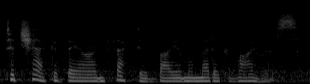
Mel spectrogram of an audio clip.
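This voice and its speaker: A woman voicing a composed adult female defense officer in a game, speaking in a measured, formal way over game music. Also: sits low, fairly even intonation, noisy background. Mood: clinical. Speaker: game character. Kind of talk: dubbed game dialogue.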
